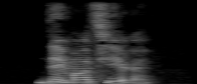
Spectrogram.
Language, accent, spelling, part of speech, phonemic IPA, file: French, Canada, démentirais, verb, /de.mɑ̃.ti.ʁɛ/, LL-Q150 (fra)-démentirais.wav
- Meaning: first/second-person singular conditional of démentir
